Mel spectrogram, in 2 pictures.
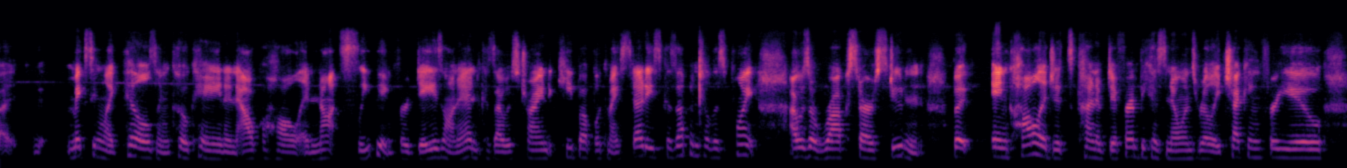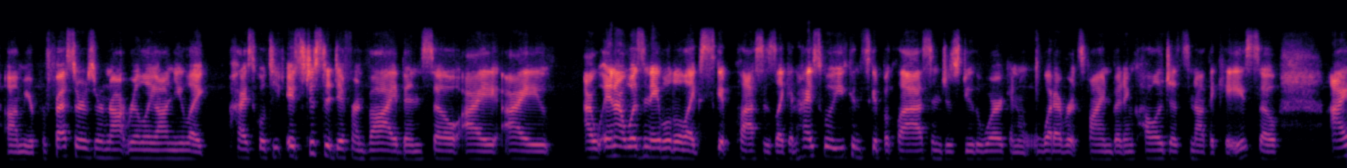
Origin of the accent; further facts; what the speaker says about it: Tacoma, Washington, United States; also born or lived in Seattle; I come from Tacoma, which is like a smaller city on the outskirts of Seattle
